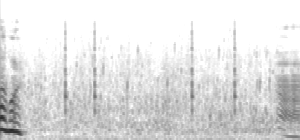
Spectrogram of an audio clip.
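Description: Soft clicks tick now and then as a game menu is used.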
